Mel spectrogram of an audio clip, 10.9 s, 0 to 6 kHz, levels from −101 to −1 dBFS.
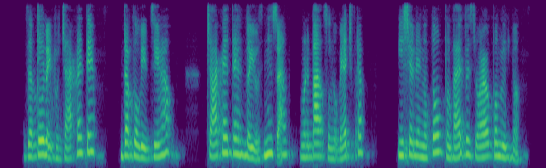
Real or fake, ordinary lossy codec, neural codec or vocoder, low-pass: fake; none; codec, 16 kHz, 0.5 kbps, FreqCodec, larger model; 5.4 kHz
